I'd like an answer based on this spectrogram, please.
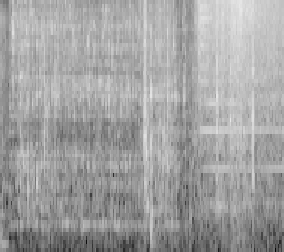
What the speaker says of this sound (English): so do I just keep rinsing it?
